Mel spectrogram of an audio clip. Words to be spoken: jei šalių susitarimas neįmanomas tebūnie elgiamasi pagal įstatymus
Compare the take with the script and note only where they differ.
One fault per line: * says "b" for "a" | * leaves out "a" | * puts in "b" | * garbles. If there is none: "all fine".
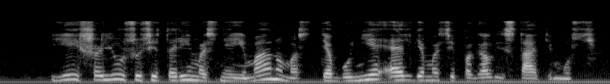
all fine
